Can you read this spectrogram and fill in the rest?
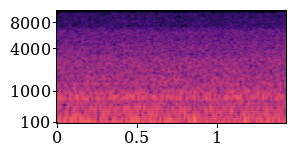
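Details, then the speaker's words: Whirlpool 6.2 kg fully automatic top-load washing machine, running: a loud, heavy rumbling roar, a deep whirring the customer likens to a helicopter. Whether a gearbox change would fix it is raised but not confirmed. "Customer क नाम कि helicopter जैसा आवाज करता है"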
